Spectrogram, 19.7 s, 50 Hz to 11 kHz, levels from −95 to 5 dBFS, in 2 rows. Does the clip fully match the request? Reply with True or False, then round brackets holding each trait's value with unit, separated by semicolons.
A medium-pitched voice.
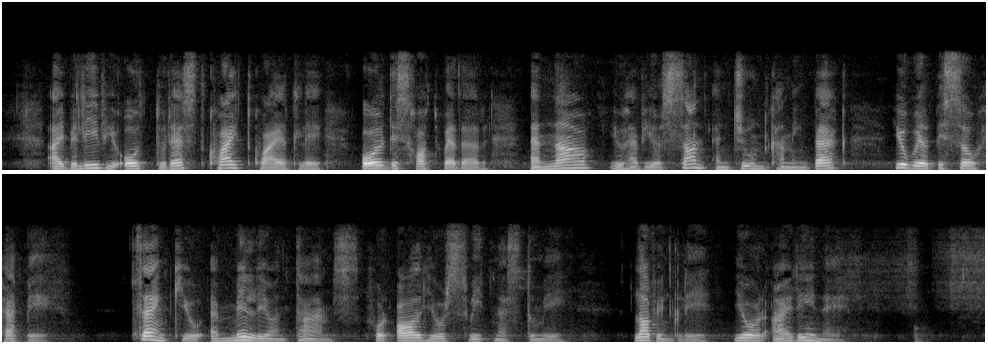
True (165 Hz)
